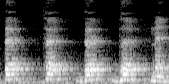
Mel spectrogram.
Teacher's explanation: कहने का तात्पर्य है कि जब आप इन वर्णों का उच्चारण करते हैं तो आपकी जो जीभ है वो दांतों से टकराती है, इसलिए दंते कहलाते हैं।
